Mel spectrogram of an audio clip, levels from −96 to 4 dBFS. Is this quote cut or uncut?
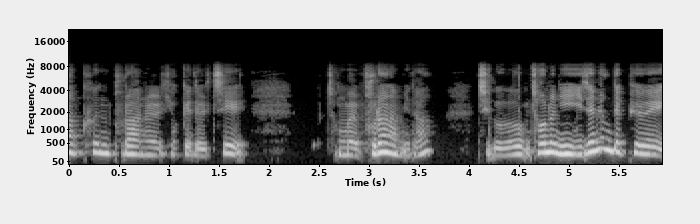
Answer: cut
